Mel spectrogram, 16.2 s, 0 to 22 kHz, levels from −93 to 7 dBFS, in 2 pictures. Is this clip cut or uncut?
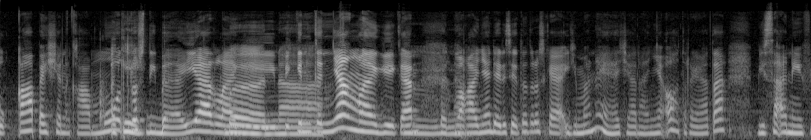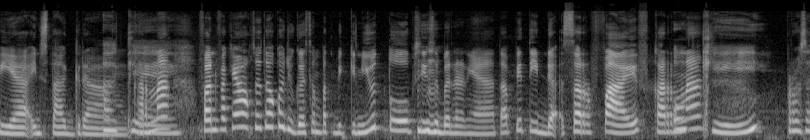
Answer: uncut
